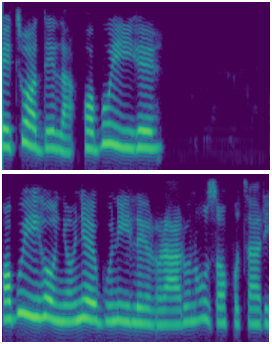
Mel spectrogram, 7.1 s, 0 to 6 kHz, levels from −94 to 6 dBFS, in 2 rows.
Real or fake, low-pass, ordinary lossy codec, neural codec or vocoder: fake; 5.4 kHz; none; codec, 16 kHz, 2 kbps, X-Codec, HuBERT features, trained on LibriSpeech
